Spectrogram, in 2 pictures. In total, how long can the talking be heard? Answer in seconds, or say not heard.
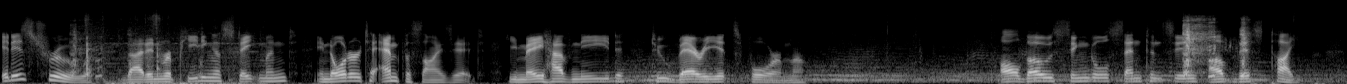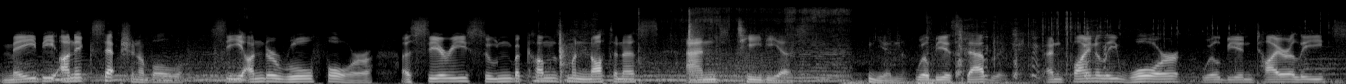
25 s.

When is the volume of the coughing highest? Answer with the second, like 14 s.
12 s.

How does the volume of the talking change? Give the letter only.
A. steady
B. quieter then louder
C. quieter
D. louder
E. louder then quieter
A.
